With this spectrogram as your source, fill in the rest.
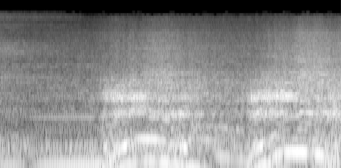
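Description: A sports car engine revs up loudly in quick bursts.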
